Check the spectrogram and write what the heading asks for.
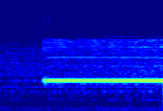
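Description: Telephone dial tone: one steady, unwavering tone that starts abruptly about half a second in and cuts off about a second and a half later.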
